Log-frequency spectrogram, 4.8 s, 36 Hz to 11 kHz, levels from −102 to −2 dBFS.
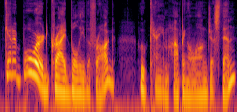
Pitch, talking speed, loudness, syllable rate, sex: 130 Hz, 165 wpm, -23 LUFS, 4.0 syllables/s, male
